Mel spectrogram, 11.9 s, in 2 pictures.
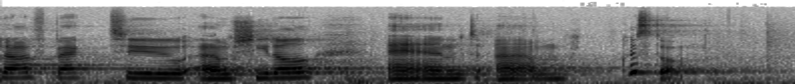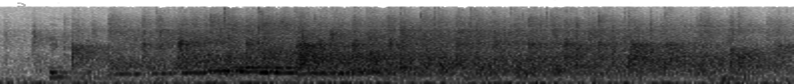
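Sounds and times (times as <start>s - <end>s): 
speech: 0.0s - 5.2s, 6.3s - 6.8s
audience applause: 6.4s - 11.9s.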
